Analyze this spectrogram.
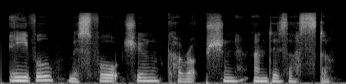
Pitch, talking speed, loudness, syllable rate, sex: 150 Hz, 85 wpm, -22 LUFS, 4.2 syllables/s, male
